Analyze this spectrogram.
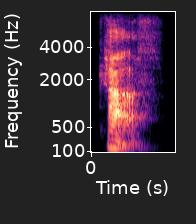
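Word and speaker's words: كاف: In the same way, Qaf and Kaf are also different letters, so we must learn how each one is pronounced and how each one is written.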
